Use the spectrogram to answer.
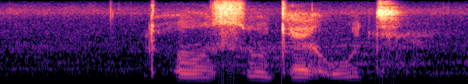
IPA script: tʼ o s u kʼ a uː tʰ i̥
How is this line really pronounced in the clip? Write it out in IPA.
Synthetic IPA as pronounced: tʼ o s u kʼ ɛ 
